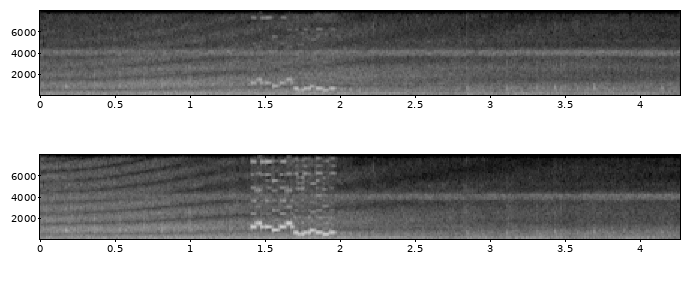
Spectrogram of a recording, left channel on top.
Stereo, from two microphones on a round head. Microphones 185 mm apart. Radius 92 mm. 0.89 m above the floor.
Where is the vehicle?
45° right (ahead or behind); by 4.3 s 30° left (ahead or behind).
